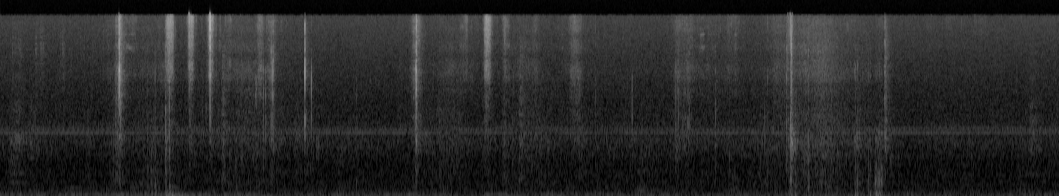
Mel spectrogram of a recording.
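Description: A brush dabs and taps softly on paper.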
